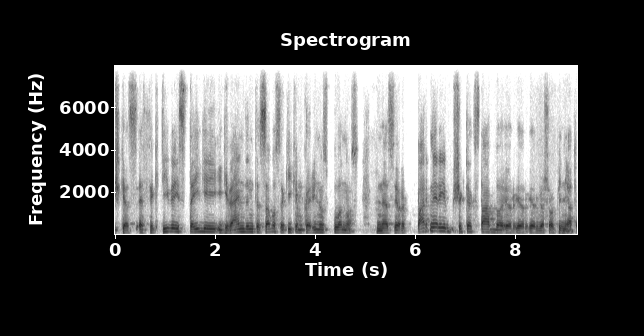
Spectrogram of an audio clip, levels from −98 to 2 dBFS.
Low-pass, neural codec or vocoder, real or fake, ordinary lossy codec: 7.2 kHz; none; real; Opus, 16 kbps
